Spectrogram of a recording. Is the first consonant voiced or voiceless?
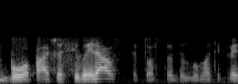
voiced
